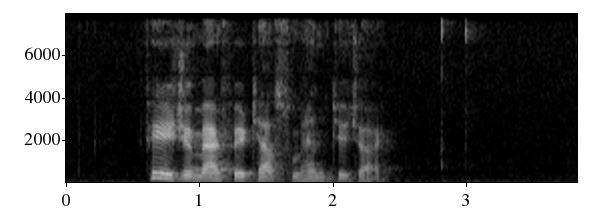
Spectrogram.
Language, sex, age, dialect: Faroese, female, 36-60, Norðuroyggjar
